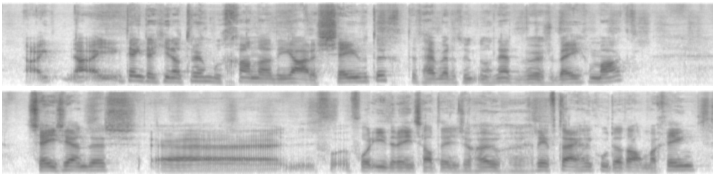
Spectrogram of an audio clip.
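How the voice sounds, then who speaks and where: A man speaks at a fairly quick pace and medium pitch with ordinary pitch variation, over noticeable background noise. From Netherlands, Zeeland (Terneuzen). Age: 60s. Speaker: local radio presenter. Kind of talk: casual interview. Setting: tv studio. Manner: halting, many fillers.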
